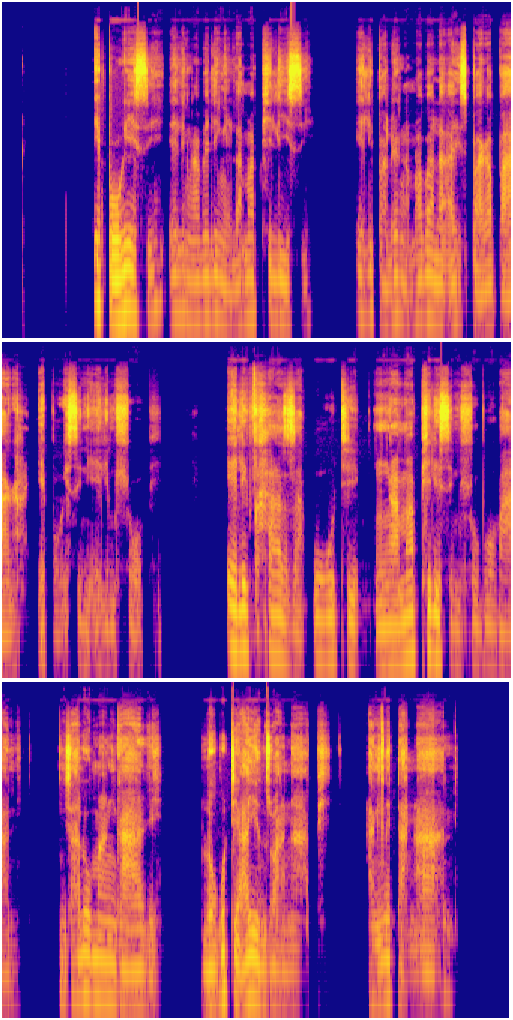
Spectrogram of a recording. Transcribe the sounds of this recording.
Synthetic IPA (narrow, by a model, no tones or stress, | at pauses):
ib̥ʱoɣisieliŋaβɛliŋɛlamapʰilisi | elib̥ʱalwɛŋamaβala̰ʔajisi̥b̥ʱaɣab̥ʱaɣaɛb̥ʱoɣisinḭʔelim̩ɬɔːpʰɛ̥ | eliǀʰaza̰uɣutʰi | ŋamapʰilisim̩ɬɔβɔβani | nd͡ʒʱalɔmaŋaɣɛ | loɣutʰiajɛnd͡zʱwaŋaːpʰi̥ | aŋ͡ǀɛd̥ʱaŋaːni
